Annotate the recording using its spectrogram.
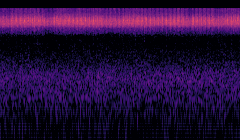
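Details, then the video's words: Stridulating crickets, chiefly males, fill the air with a steady, thin, very high trilling buzz that pulses rapidly and never pauses. No other animals or noises are heard. "Most relaxing cricket sound"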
